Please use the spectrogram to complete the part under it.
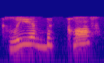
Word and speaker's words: Kliavkoff: The Pac-12 has hired a commissioner, George Kliavkoff.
